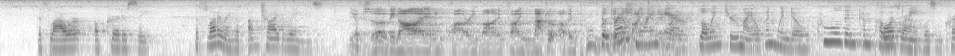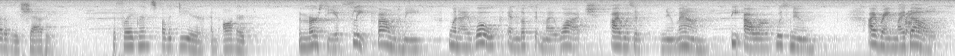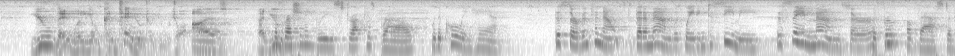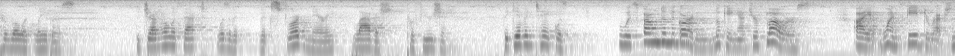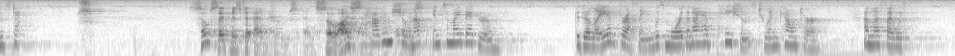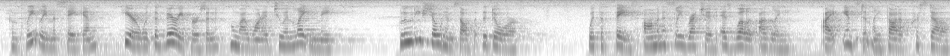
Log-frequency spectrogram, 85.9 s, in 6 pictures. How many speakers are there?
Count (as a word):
three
